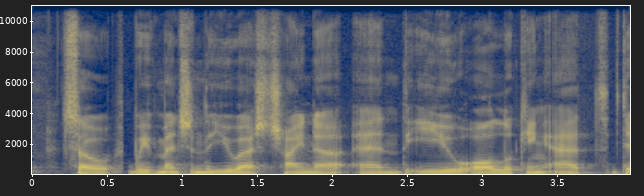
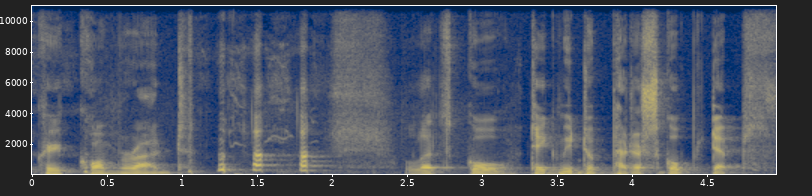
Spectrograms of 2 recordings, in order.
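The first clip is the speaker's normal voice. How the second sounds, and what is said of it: Sean Connery's bad Russian accent. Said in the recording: “Sean Connery. It plays a bad Russian accent”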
